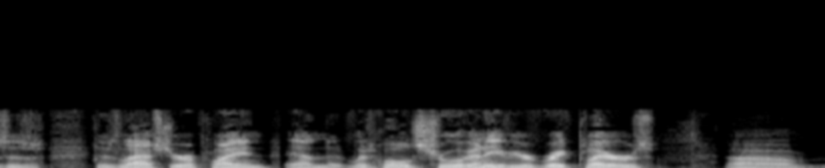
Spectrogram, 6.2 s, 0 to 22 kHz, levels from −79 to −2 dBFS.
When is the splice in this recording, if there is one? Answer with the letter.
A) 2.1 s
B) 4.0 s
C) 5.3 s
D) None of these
A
